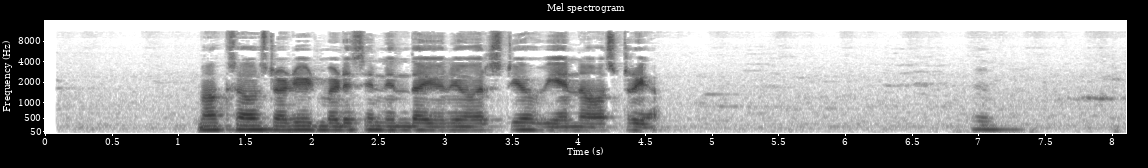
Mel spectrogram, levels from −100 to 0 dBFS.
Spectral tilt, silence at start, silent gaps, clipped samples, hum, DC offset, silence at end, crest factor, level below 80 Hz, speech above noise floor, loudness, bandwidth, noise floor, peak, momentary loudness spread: -4 dB/octave; 1.15 s; none; under 0.1%; none; under 0.1%; 0.15 s; 20 dB; -62 dBFS; 38 dB; -25 LUFS; 11.5 kHz; -63 dBFS; -8 dBFS; 15 LU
